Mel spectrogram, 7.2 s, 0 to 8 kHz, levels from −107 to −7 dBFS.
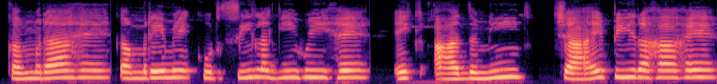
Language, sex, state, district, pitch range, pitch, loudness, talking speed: Hindi, female, Maharashtra, Aurangabad, 220-250 Hz, 245 Hz, -23 LUFS, 125 wpm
